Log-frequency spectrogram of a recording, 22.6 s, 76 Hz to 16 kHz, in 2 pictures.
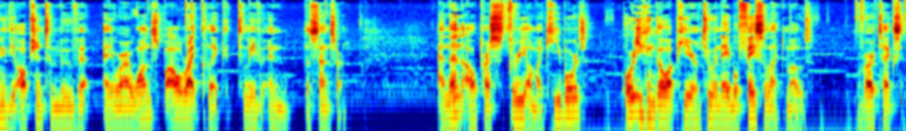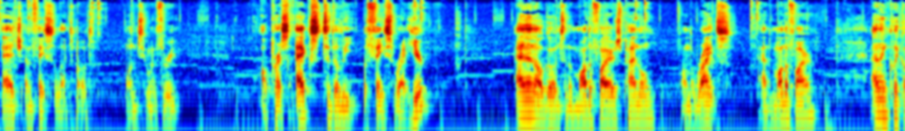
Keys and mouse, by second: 6.4 3, 10.6-19.3 drag, 12.4 right click, 14.9 x, 19.3-20.8 middle drag, 20.8-22.6 drag.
